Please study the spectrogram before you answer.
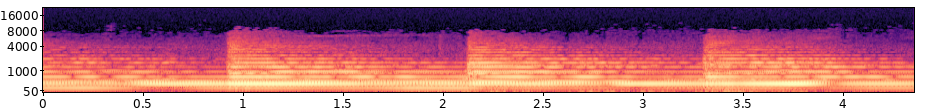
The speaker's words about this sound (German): Was ihr hört, ist das Mittagsgeläut der Pfarrkirche.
